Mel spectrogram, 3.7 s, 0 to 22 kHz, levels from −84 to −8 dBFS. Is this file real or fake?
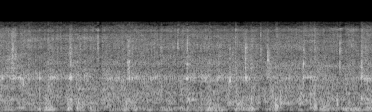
fake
